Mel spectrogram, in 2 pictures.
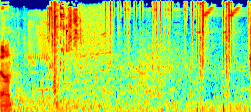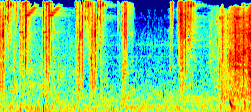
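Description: Menu items click in quick succession.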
